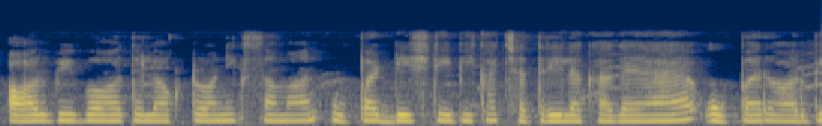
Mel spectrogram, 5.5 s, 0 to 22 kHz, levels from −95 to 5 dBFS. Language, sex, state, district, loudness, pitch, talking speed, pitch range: Hindi, female, Haryana, Charkhi Dadri, -19 LUFS, 190 Hz, 175 wpm, 185-195 Hz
